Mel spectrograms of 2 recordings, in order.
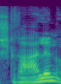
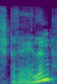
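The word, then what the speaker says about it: Straelen: Ich sage nur den Ort Strahlen, der sich mit AE schreibt, was man auch für ein Ä halten könnte. Aber er heißt Strahlen und nicht Strählen.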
